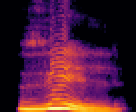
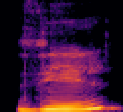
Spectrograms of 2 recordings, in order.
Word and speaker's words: ville: ফ্রেঞ্চে একটা রুল আছে যে এল এল থাকলে অনেক সময় সেটার প্রোনাউন্সিয়েশন ওয়াই হয়ে যায়, কিন্তু ভিলের মধ্যে সেটা হবে না। সো ভিলের মধ্যে এলটা আপনি প্রোনাউন্স করবেন, সো এটা হবে une ville।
